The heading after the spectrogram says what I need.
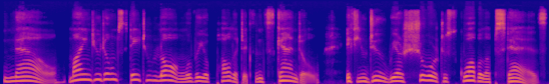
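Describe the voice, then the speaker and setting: A woman's voice: lowish voice, big pitch swings, takes it slowly, mellow, no room sound. A woman voicing a gushing, sociable old English society lady in an audiobook. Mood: bossy, cheerful. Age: older. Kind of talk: audiobook character voice.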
